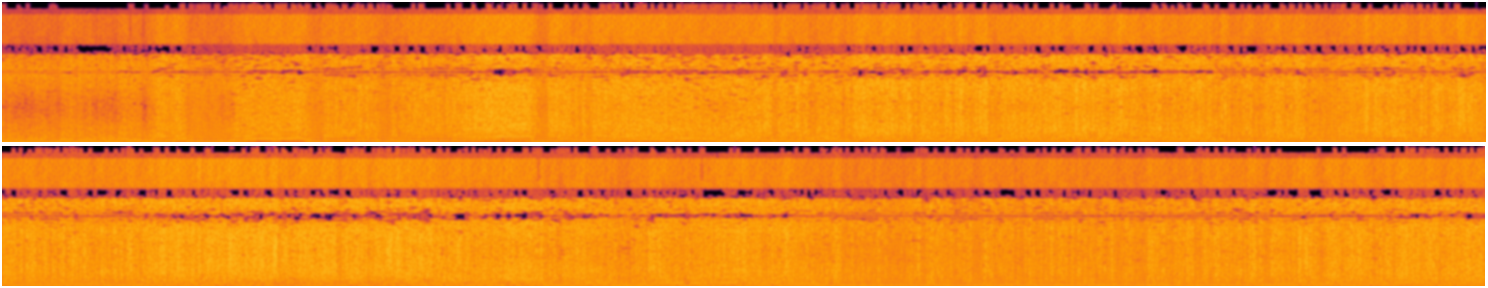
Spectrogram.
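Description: Banger racing car's engine heard from inside the car: idling low, then revving up about a second and a half in as the car pulls away, then climbing and dropping again and again through the gears and corners, loud and distorted over road and wind noise.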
